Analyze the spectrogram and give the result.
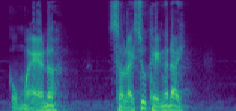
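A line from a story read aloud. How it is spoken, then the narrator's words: Snapped irritably. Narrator (Vietnamese): Lê Cao Hưng chụp đầu gắt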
